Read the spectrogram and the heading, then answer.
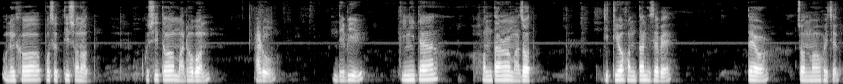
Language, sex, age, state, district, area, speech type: Assamese, male, 45-60, Assam, Darrang, rural, read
